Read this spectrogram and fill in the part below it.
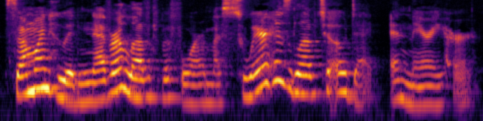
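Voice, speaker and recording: A woman hosting storytime, reading a fairytale aloud to children expressively, with casual explanatory asides in a softer, chatty manner. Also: a little high, very animated, normal speed. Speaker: storytime host and ballet dancer.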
